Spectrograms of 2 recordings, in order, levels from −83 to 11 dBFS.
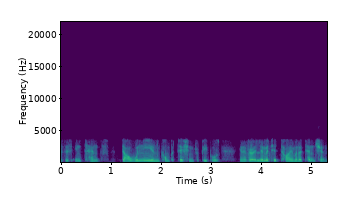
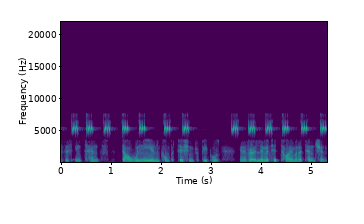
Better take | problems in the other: first | background sound (Cricket); 2 dB above the speech

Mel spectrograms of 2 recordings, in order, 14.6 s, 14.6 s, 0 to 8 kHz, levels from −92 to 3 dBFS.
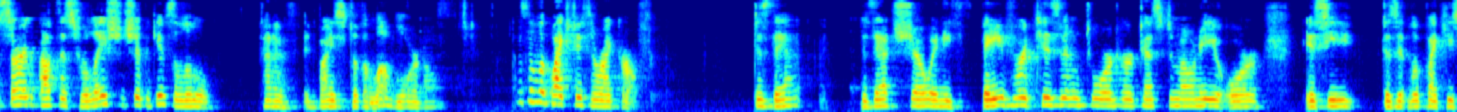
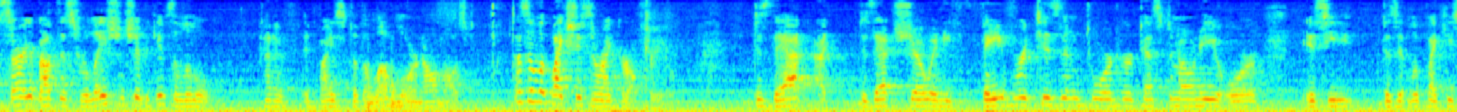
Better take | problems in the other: second | noise reduction (neural mask model DeepFilterNet 3)

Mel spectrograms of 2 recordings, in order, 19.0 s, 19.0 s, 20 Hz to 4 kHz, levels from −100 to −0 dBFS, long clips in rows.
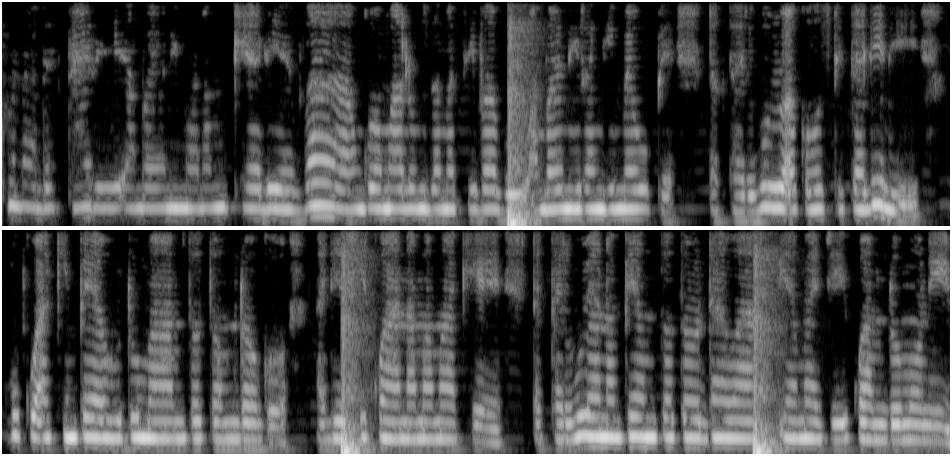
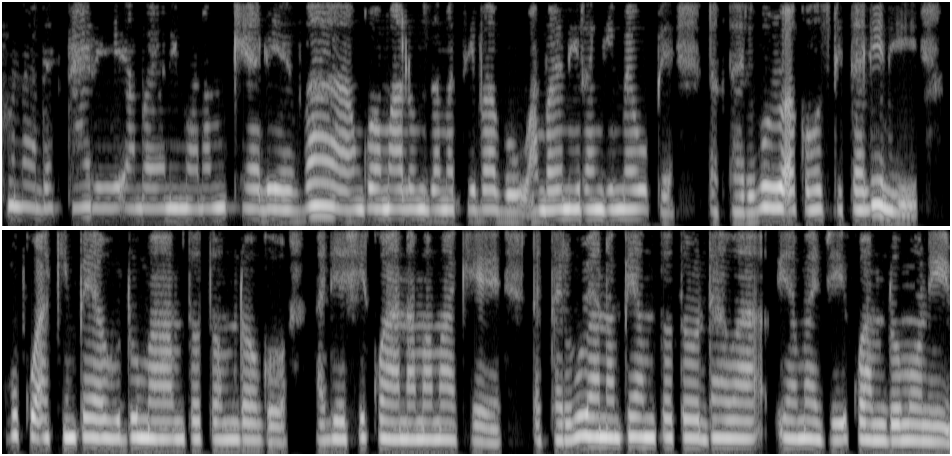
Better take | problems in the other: second | background sound (Bass drum); 1 dB above the speech // room echo; dies away in 0.2 s

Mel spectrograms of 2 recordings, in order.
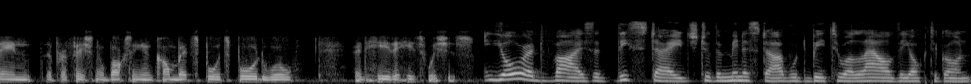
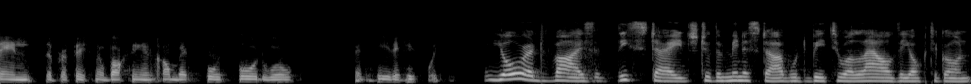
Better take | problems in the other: first | noise reduction (neural mask model DeepFilterNet 3)

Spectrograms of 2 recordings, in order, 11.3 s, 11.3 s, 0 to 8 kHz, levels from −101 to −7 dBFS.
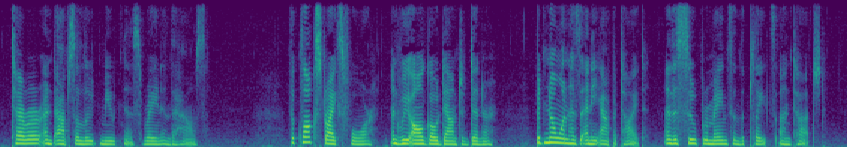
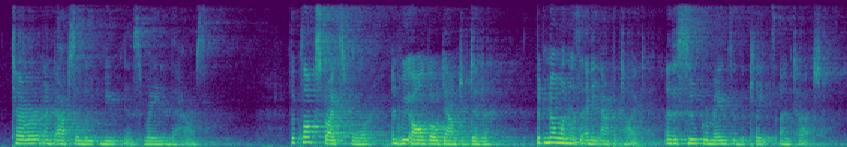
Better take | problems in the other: first | room echo; dies away in 2.8 s

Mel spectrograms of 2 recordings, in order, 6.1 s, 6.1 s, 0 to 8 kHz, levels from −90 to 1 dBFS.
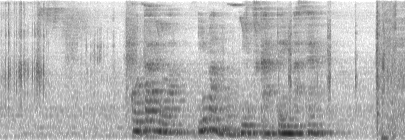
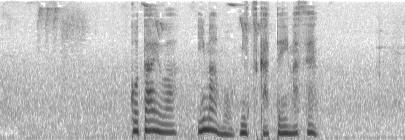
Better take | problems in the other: second | background sound (Fire); 14 dB below the speech // room echo; dies away in 0.9 s

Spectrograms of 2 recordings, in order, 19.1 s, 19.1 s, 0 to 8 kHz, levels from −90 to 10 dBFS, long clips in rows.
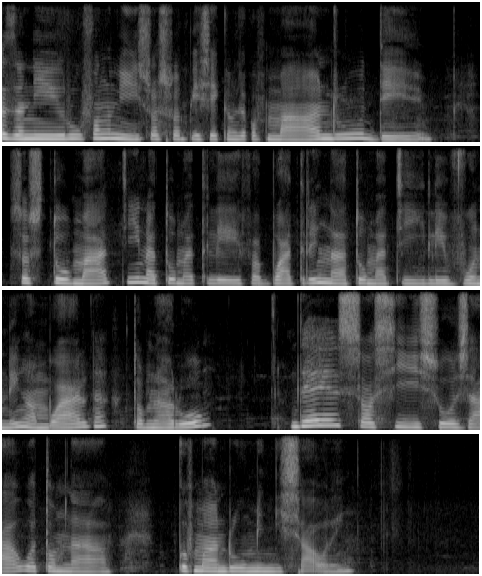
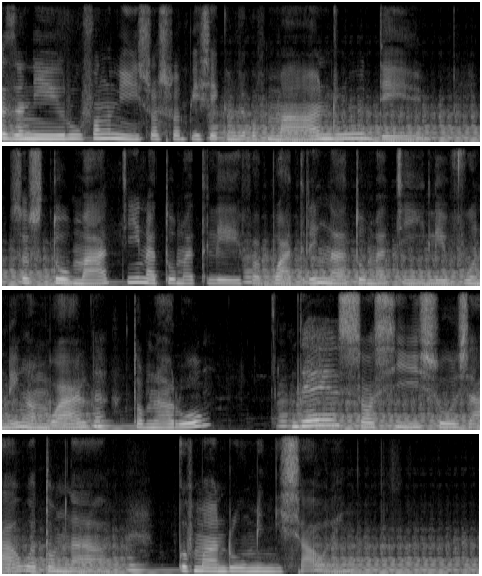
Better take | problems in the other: first | background sound (Bowed string instrument); 8 dB below the speech

